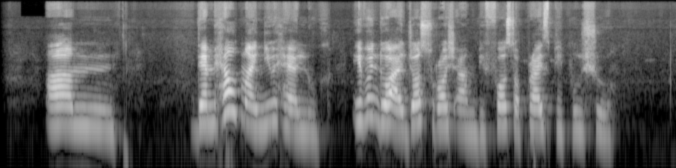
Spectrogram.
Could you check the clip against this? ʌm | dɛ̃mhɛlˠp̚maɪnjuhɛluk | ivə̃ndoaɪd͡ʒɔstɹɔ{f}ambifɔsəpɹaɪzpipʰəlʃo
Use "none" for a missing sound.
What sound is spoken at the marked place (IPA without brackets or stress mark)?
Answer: ʃ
